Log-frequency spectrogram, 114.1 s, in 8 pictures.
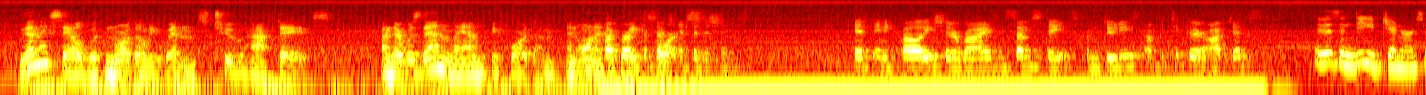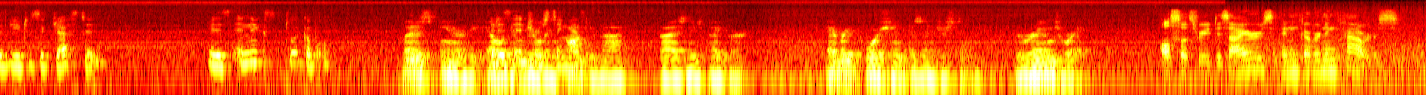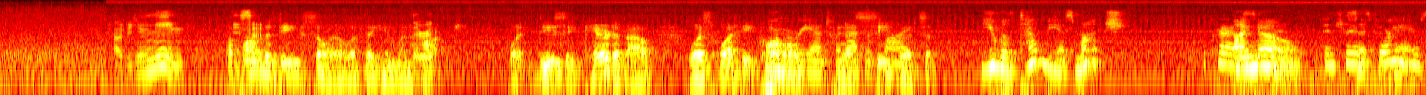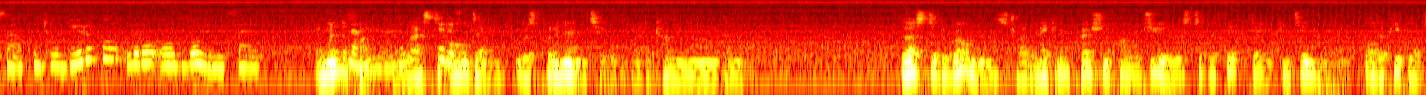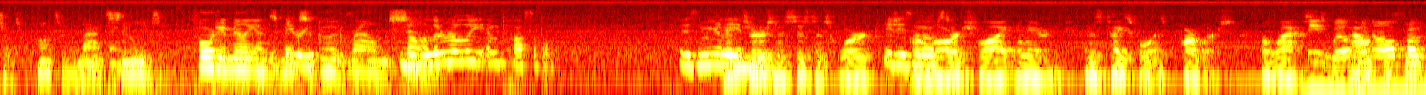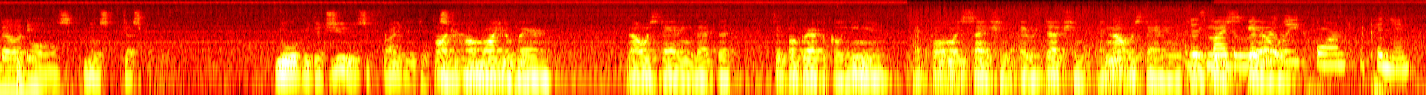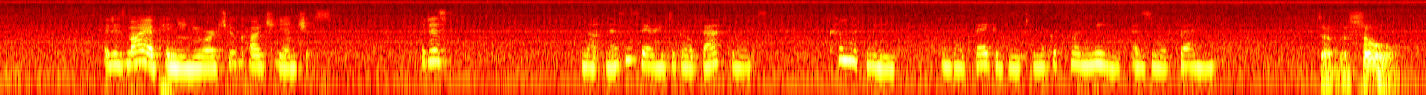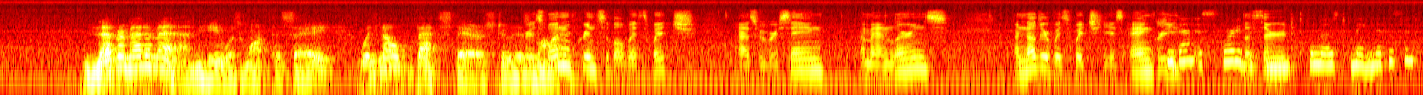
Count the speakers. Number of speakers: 9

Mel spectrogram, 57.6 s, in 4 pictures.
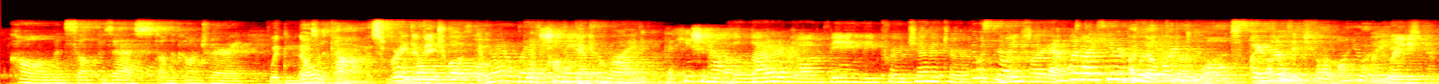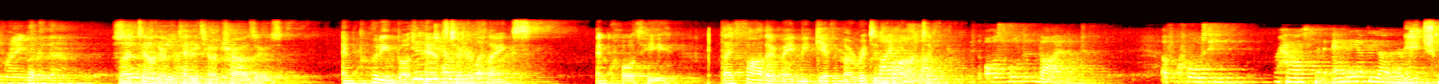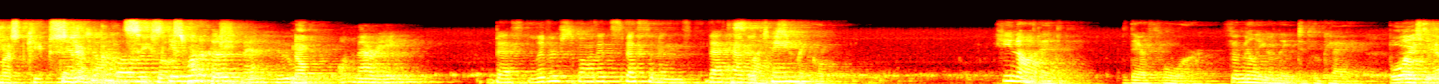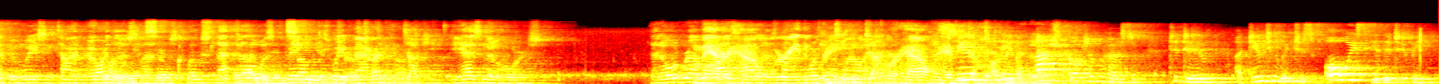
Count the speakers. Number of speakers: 10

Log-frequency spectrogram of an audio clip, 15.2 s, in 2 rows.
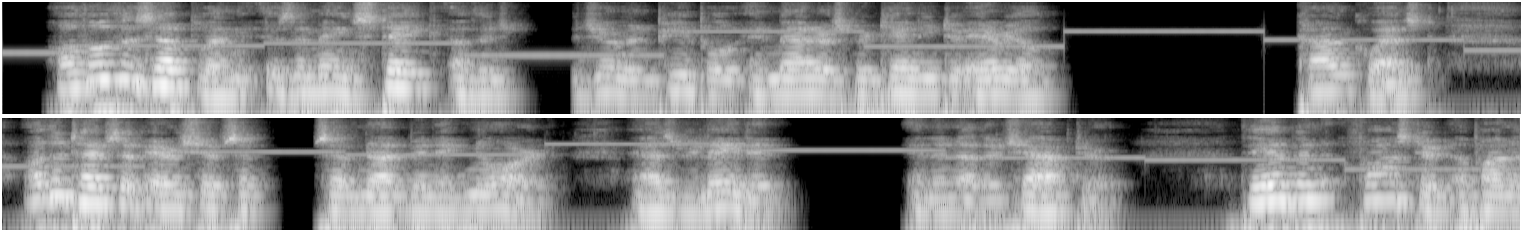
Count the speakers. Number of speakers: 1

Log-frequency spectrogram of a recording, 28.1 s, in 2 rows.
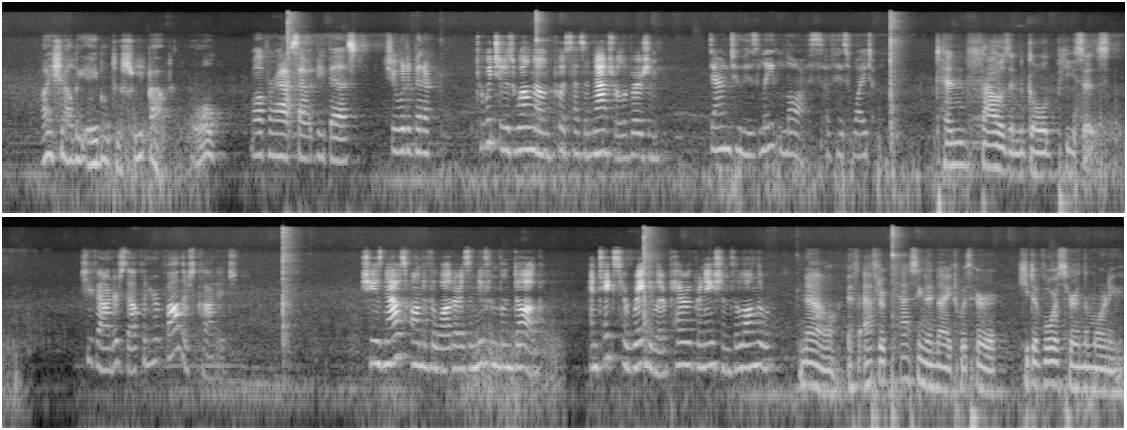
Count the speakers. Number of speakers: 6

